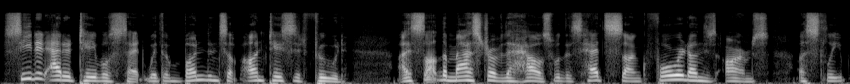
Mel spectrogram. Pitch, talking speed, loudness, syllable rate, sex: 165 Hz, 185 wpm, -19 LUFS, 4.9 syllables/s, male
